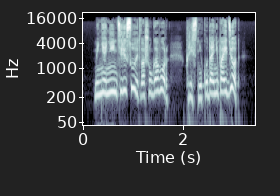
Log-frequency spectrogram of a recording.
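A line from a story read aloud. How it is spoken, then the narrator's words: Furious bark. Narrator (Russian): Рявкнула, чувствуя, как в крови гудит ярость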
